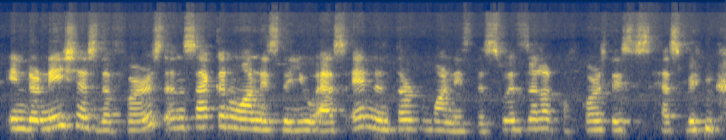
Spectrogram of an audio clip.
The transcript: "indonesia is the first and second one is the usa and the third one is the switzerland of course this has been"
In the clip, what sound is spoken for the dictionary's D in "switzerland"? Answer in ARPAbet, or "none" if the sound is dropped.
none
